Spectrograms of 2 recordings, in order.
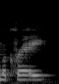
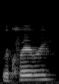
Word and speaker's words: McCrary: And Darius, I always say his last name wrong. Is it McCray? Darius Yeah, McQuarrie. McCrary?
